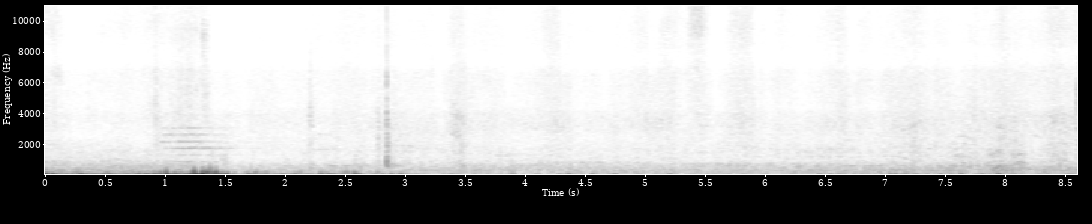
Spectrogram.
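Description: Wind rumbling on the microphone, strongest in the first second and a half, then dying down to a faint background with a few light clicks.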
